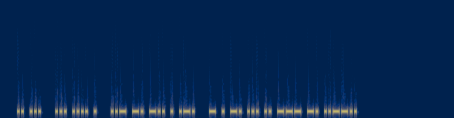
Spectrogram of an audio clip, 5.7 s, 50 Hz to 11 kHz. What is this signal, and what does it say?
Morse code, heard as a keyed tone, about 46 wpm, 700 Hz. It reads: IS SHE UNDER TENSION?
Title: Sentences from Top 1600 Words 45wpm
